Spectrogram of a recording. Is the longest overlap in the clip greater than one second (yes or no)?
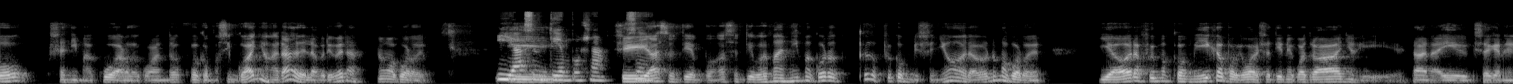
yes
